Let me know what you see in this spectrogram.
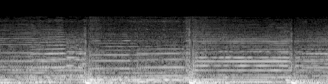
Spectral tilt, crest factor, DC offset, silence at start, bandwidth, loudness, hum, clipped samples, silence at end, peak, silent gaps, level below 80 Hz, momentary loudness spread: -8 dB/octave; 10 dB; under 0.1%; 0 s; 9 kHz; -11 LUFS; none; 0.6%; 0 s; 0 dBFS; none; -14 dBFS; 4 LU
